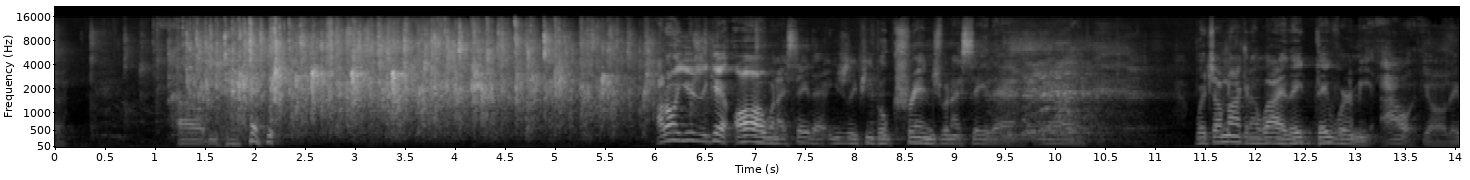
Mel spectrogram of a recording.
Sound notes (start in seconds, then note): 0.3 audience applauding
